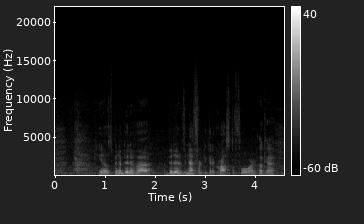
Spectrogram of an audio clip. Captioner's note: exhaling deeply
